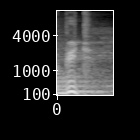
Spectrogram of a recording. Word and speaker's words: but: mais si on met si je ne prononce pas le thé il y a des élèves qui peuvent peut-être écrire but but santé et là ça devendra comme bu leur propre but quand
